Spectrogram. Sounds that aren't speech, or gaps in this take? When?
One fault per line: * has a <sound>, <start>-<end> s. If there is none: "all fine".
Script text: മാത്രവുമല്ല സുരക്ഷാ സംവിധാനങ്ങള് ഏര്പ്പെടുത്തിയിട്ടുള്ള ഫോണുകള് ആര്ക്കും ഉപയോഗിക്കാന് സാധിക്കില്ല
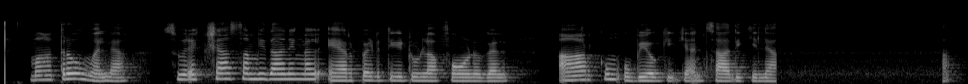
all fine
